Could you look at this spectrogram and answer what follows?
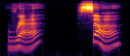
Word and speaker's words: recipe: A lot of learners pronounce the last part like pipe. Recipe, but it's actually softer. recipe. Let's practice re sup together.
